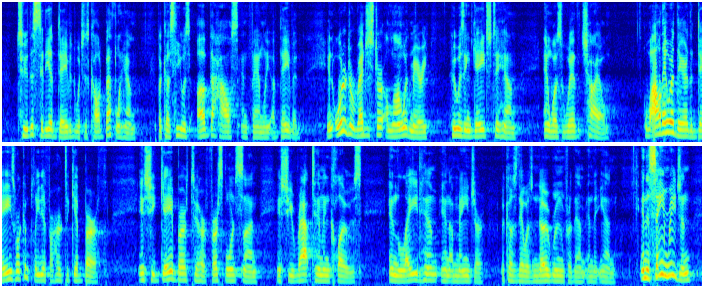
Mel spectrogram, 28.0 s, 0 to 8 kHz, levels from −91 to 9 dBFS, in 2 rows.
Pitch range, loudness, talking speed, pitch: 115-140 Hz, -29 LUFS, 175 wpm, 125 Hz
